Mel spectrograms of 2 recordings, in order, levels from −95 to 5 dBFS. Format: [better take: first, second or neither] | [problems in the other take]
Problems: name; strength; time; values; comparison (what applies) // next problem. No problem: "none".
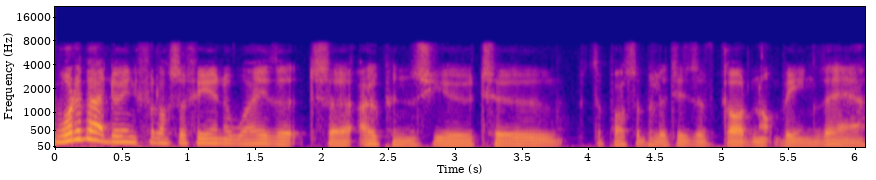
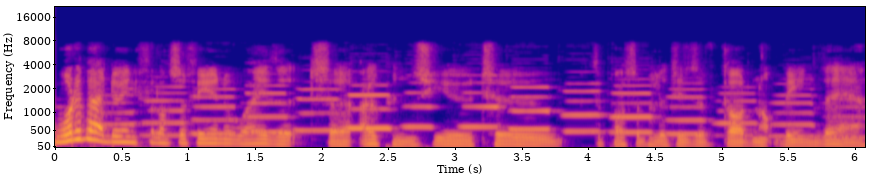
first | noise reduction (classical method log-MMSE)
